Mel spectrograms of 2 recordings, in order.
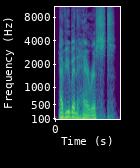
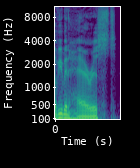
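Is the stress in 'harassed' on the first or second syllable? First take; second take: first; second. First: The stress is on the first syllable. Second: The stress is on the second syllable. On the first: The speaker calls it wrong. "How many hairs are you talking about?" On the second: The speaker calls it right.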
